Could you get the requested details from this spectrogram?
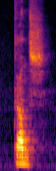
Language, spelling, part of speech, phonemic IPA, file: Dutch, trans-, prefix, /trɑns/, Nl-trans-.ogg
- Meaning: trans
